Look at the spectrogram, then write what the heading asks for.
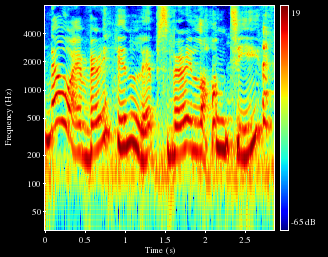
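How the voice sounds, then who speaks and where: This put-on character voice sits fairly high in pitch and moves at a moderate pace over clear background noise. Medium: actual play. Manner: awkward, earnest.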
